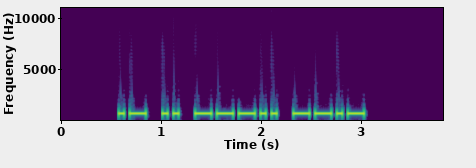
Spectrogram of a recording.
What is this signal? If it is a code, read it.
Morse code, heard as a keyed tone, about 21 wpm, 700 Hz. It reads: AI8Q
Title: USA Call Signs - 4 Characters - Repeated 3x - 22wpm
